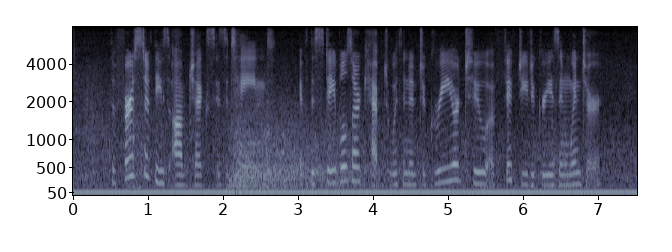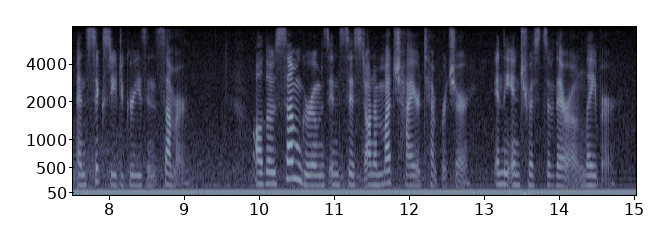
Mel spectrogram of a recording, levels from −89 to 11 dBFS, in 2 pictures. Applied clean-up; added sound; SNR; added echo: none; Thunder / Rain; 13 dB; none.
